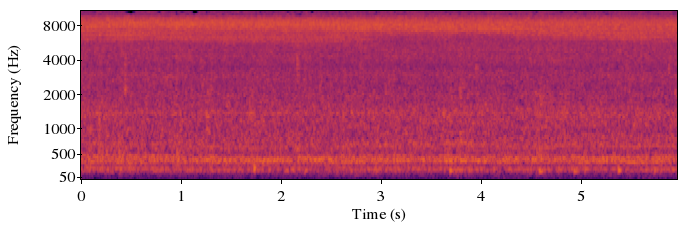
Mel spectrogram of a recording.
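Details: Japanese honey bees fanning throughout a hot day make an unvarying low buzzing drone, layered and constant, accompanied by a persistent high, airy hiss.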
